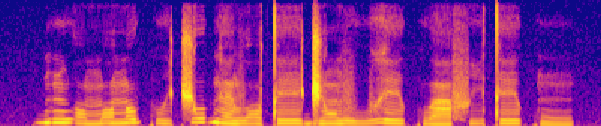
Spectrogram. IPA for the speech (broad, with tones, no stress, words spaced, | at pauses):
bũ˧wɔ˨ mɔ˧nɔ˦ kʷi˨t͡ʃo˦ ɡɛ̃˧vɔ˧ teː˧d͡ʒɔ̃˧vu˨˦ɣeː˧ kʷaː˨fi˧teː˦ kʷũ˨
